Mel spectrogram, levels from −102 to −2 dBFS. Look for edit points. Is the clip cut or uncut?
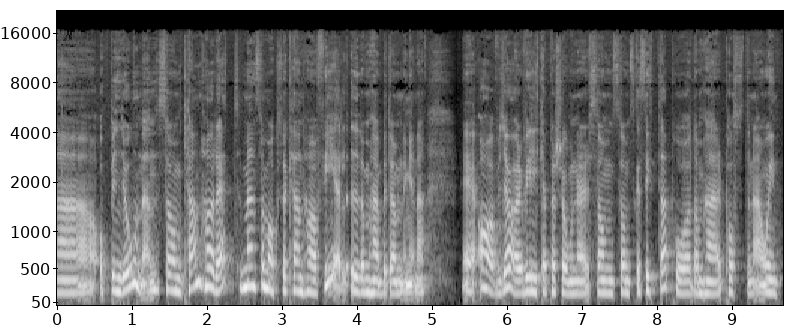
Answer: uncut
